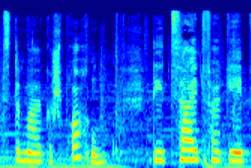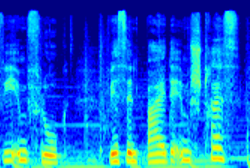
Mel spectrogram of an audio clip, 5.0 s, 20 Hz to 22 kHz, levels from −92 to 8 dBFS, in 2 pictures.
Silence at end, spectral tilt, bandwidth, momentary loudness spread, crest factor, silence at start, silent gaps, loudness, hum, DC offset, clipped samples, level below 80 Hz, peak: 0 s; -5 dB/octave; 17 kHz; 9 LU; 18 dB; 0 s; none; -28 LUFS; none; under 0.1%; under 0.1%; -46 dBFS; -10 dBFS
